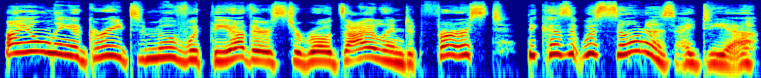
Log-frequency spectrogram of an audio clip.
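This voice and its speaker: A hardworking young game heroine, hopeful and sincere. Her voice is very high, with a dry, close studio sound. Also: big pitch swings, brisk, fairly bright tone, no room sound. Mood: determined, hopeful. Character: earnest, hopeful young woman operative, hardworking and caring. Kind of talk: video game character voice line.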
